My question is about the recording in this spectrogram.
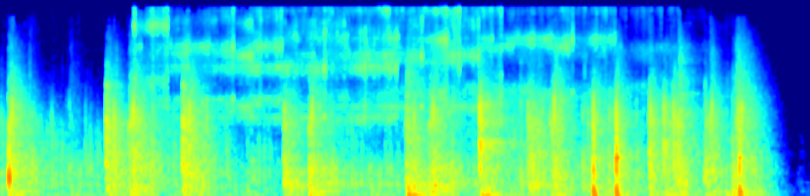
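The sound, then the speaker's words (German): A steady series of footsteps thumps along in a rhythmic pattern, each step a sharp knock, as people tread up or down stairs. No voices are heard. “Sie begannen selbst Schrittrhythmen zu erzeugen.”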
